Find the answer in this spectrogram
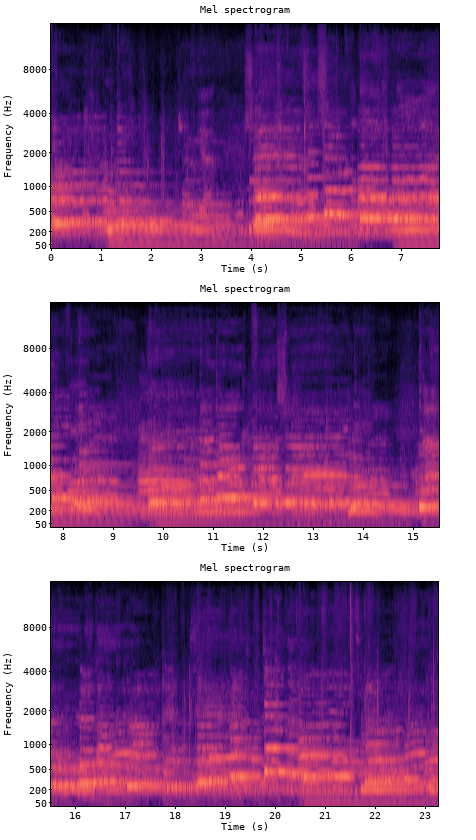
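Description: Music: a song with singing over a plucked-string accompaniment, its low chords changing every few seconds.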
